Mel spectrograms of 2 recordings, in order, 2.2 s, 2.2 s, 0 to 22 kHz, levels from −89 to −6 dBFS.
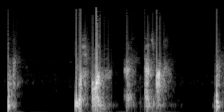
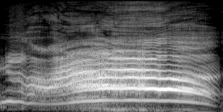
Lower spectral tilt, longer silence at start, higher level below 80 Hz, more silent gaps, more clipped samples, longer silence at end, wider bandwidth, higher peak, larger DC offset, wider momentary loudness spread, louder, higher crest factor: first, -5 dB/octave vs -2 dB/octave; about the same, 0.05 s vs 0 s; about the same, -52 dBFS vs -54 dBFS; neither; neither; about the same, 0 s vs 0.1 s; about the same, 16 kHz vs 17 kHz; second, -4 dBFS vs 0 dBFS; neither; about the same, 18 LU vs 17 LU; second, -25 LUFS vs -9 LUFS; first, 24 dB vs 10 dB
